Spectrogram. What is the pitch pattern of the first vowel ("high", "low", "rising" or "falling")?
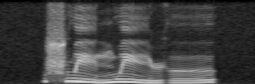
falling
